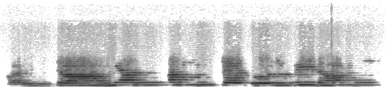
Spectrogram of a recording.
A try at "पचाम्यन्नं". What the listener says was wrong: पचाम्यन्नम, पंचा नहीं, पचाम्यन्नम।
